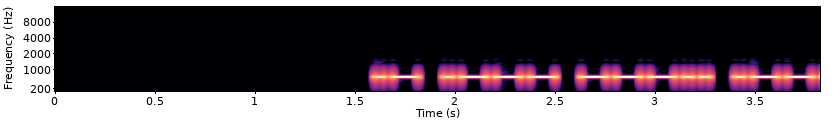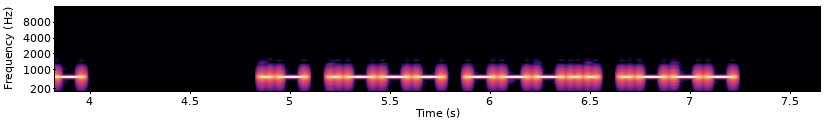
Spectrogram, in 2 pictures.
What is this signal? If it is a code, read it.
Morse code, heard as a keyed tone, about 28 wpm, 700 Hz. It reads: AJ8J AJ8J
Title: USA Call Signs - 4 Characters - Repeated 3x - 28wpm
